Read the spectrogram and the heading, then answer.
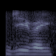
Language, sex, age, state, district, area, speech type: Urdu, male, 60+, Uttar Pradesh, Shahjahanpur, rural, conversation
